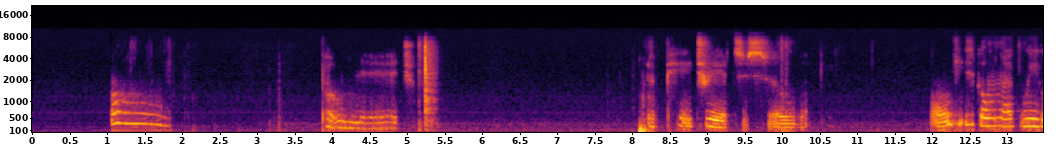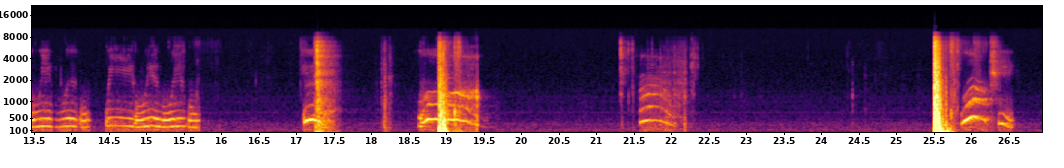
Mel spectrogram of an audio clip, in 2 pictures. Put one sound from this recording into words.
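A boy talks calmly and close by, in short bursts.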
